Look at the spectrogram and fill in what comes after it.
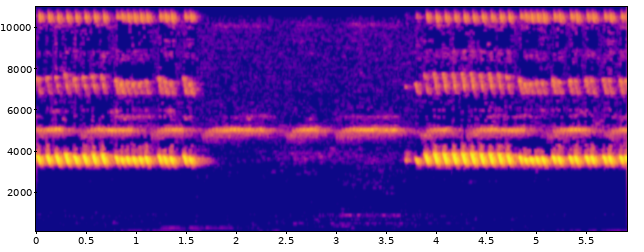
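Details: Garden-field cricket in autumn, DR-40X recording: a quick high pulsed trill stops for about two seconds while a smooth continuous tone from another insect carries on, then the rapid chirping returns, with faint low rumble beneath.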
